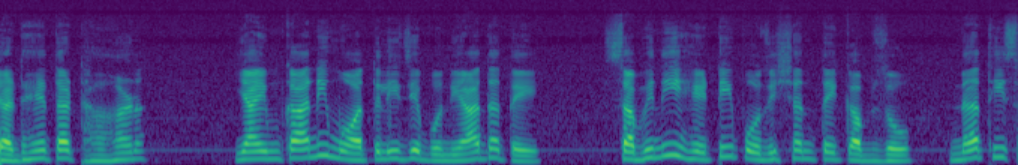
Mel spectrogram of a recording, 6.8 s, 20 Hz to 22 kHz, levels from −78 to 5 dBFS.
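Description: Nothing stood out on listening to this speech recording; the only thing beneath the talking is a faint room background sitting about 35 dB below the speech.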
